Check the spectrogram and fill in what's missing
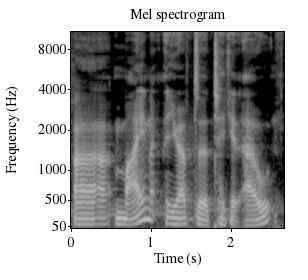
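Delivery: normal talking voice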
